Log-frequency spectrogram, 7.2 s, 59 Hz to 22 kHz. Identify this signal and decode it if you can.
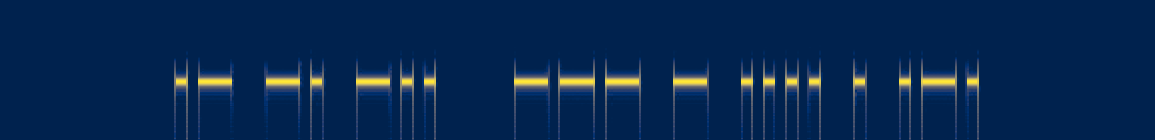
Morse code, heard as a keyed tone, about 17 wpm, 700 Hz. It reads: AND OTHER
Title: Sets of 2 Words 17wpm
